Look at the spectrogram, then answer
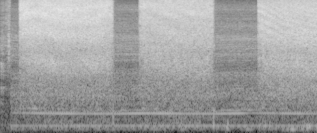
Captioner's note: nozzle hissing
